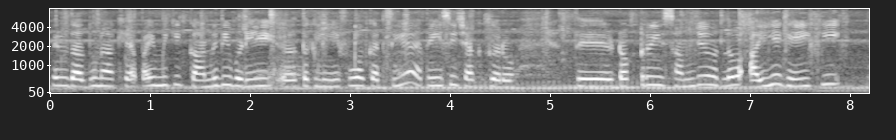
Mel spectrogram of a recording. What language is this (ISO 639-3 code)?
doi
